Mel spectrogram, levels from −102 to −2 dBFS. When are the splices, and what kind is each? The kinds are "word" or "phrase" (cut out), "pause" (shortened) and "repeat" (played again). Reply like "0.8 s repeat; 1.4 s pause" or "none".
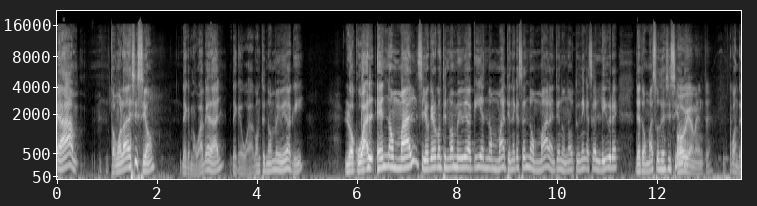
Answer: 3.4 s pause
